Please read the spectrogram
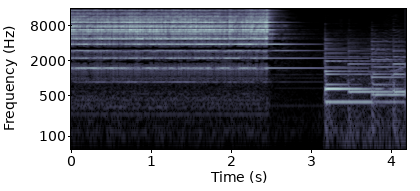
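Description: Electric school bell ringing loudly and continuously, then cutting off suddenly about two and a half seconds in. Soft piano music starts with single notes shortly after.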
